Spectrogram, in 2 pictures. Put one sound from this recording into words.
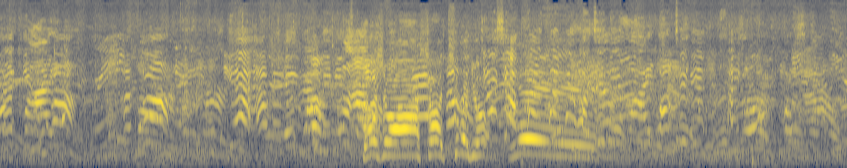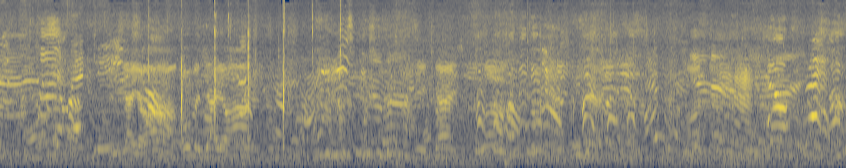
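Young children shout and chatter outdoors.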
